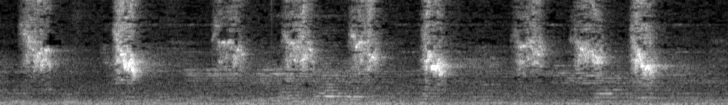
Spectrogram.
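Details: Bird perched on a balcony grill, chirping all day: short, very high, thin chirps repeated roughly every half second, fairly soft, with quiet background hiss.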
